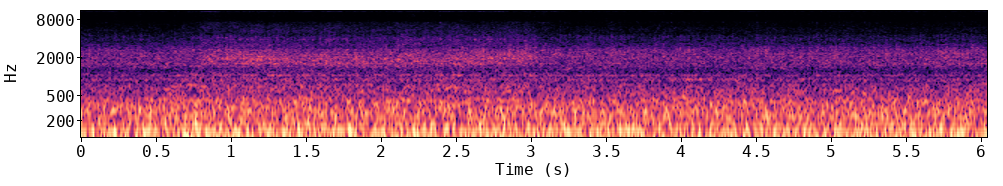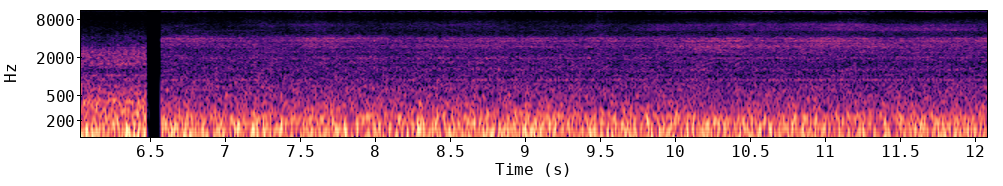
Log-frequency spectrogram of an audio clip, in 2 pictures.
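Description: A fire engine's motor rumbles.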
